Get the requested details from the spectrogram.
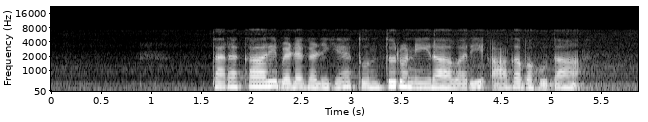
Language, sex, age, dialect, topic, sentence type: Kannada, female, 31-35, Coastal/Dakshin, agriculture, question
